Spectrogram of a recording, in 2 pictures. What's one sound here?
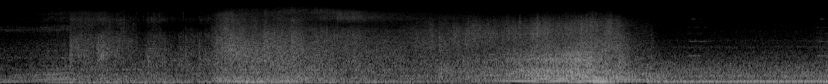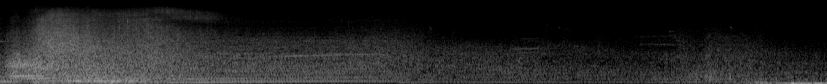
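A vehicle drives past on gravel with a rushing roar.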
